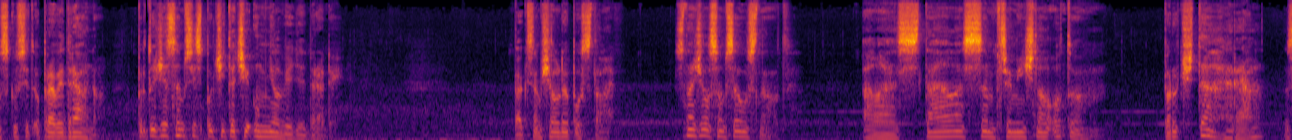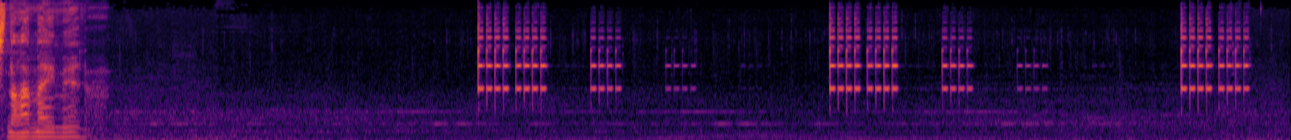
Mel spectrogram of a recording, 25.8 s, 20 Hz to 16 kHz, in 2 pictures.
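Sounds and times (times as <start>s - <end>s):
speech: 0.0s - 3.6s, 5.2s - 8.0s, 8.6s - 14.0s
low hum: 0.0s - 25.8s
iPhone ringtone with bright rapid marimba-like tones: 17.7s - 20.0s, 21.2s - 23.4s, 24.7s - 25.6s.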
